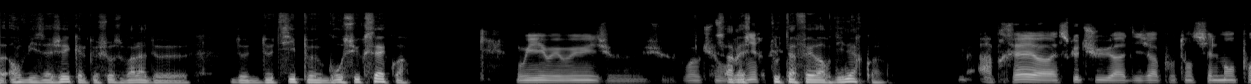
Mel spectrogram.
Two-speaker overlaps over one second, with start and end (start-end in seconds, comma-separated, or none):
none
